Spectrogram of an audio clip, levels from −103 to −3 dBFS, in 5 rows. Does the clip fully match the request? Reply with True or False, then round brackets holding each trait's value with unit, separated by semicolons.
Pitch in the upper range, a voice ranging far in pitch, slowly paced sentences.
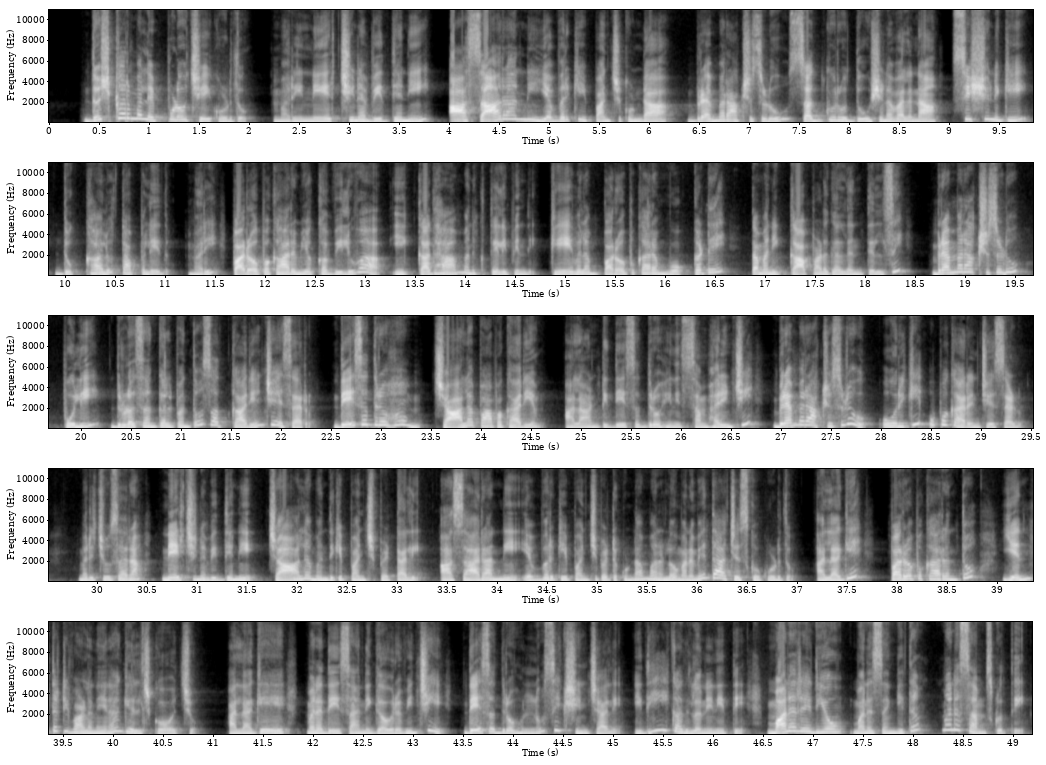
False (225 Hz; 5.9 semitones; 100 wpm)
